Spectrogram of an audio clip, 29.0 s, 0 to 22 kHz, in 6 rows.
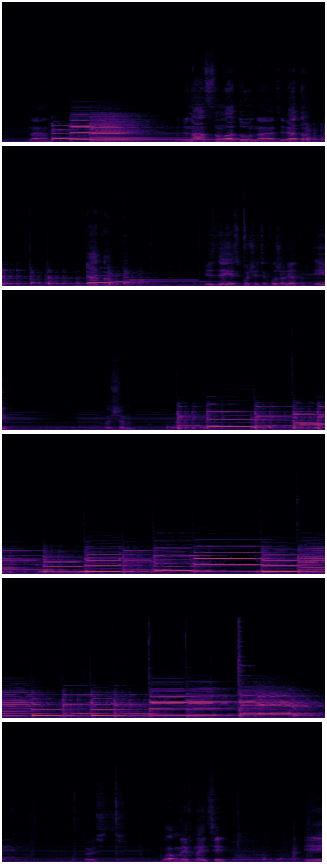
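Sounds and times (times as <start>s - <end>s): electric guitar strum: 0.0s - 24.5s
electric guitar harmonics melody: 0.0s - 29.0s.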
